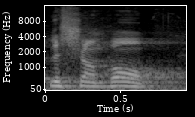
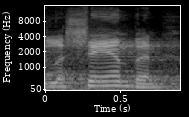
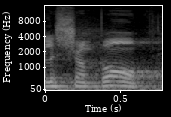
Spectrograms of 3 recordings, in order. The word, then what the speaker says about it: Le Chambon: Andre and Magda lived in the tiny French village of Le Chambon. I don't speak French, so that's my best French pronunciation. Normally I would say Le Chambon, but my wife, who speaks French, would yell at me.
